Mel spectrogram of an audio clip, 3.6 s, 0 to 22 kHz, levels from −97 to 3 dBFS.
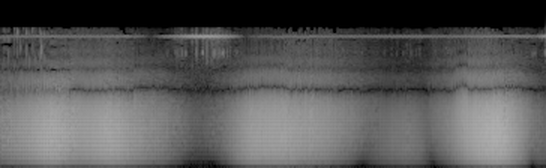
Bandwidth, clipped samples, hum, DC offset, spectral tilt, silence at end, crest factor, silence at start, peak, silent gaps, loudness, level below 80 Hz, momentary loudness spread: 11.5 kHz; under 0.1%; none; under 0.1%; -2.5 dB/octave; 0 s; 22 dB; 0 s; -6 dBFS; none; -27 LUFS; -66 dBFS; 16 LU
